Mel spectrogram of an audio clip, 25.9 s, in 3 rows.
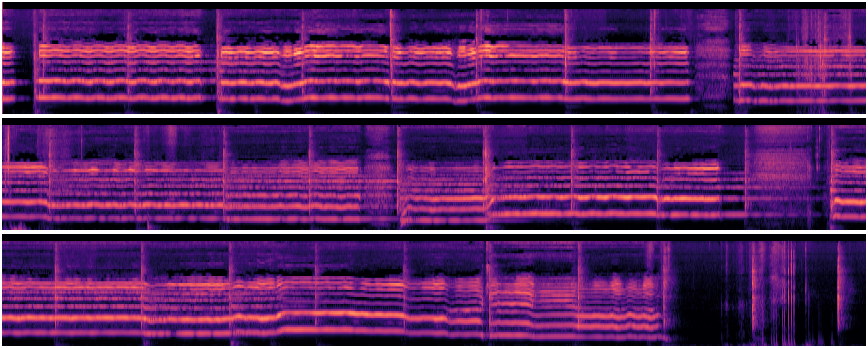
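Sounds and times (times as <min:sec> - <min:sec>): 
soprano singing: 0:00.0 - 0:24.1.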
